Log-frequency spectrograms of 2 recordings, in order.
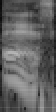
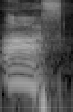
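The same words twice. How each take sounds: First: It is said in an American accent. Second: It is said in a non-American accent. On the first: "Não fala ask" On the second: "de acordo com o sotaque aí do Pantera Negra"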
